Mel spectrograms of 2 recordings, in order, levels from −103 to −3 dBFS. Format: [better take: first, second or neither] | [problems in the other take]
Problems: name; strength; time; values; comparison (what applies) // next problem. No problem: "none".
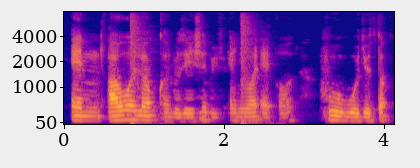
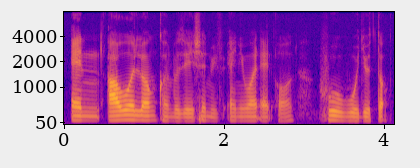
second | noise reduction (classical method WPE with log-MMSE)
